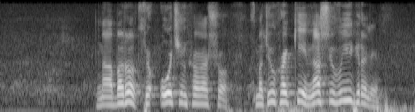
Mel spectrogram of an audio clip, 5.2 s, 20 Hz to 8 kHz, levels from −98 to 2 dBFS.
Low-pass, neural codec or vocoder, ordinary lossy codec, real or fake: 7.2 kHz; codec, 16 kHz, 4 kbps, X-Codec, HuBERT features, trained on balanced general audio; none; fake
